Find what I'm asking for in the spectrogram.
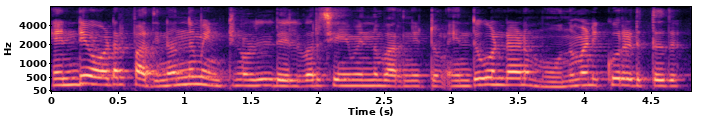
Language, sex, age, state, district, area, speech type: Malayalam, female, 18-30, Kerala, Kannur, rural, read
